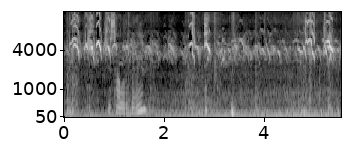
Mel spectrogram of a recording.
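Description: A mass of young chicks peeping nonstop in high, thin, overlapping chirps, close and lively, while a man counts aloud over them.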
